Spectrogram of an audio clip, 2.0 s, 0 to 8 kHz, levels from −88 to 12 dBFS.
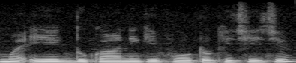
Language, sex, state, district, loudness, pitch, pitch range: Garhwali, female, Uttarakhand, Tehri Garhwal, -12 LUFS, 210 Hz, 200-215 Hz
